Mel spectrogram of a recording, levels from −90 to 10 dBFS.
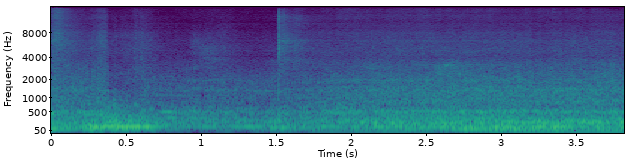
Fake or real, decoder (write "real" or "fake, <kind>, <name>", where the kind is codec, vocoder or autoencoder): fake, autoencoder, DAC-VAE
